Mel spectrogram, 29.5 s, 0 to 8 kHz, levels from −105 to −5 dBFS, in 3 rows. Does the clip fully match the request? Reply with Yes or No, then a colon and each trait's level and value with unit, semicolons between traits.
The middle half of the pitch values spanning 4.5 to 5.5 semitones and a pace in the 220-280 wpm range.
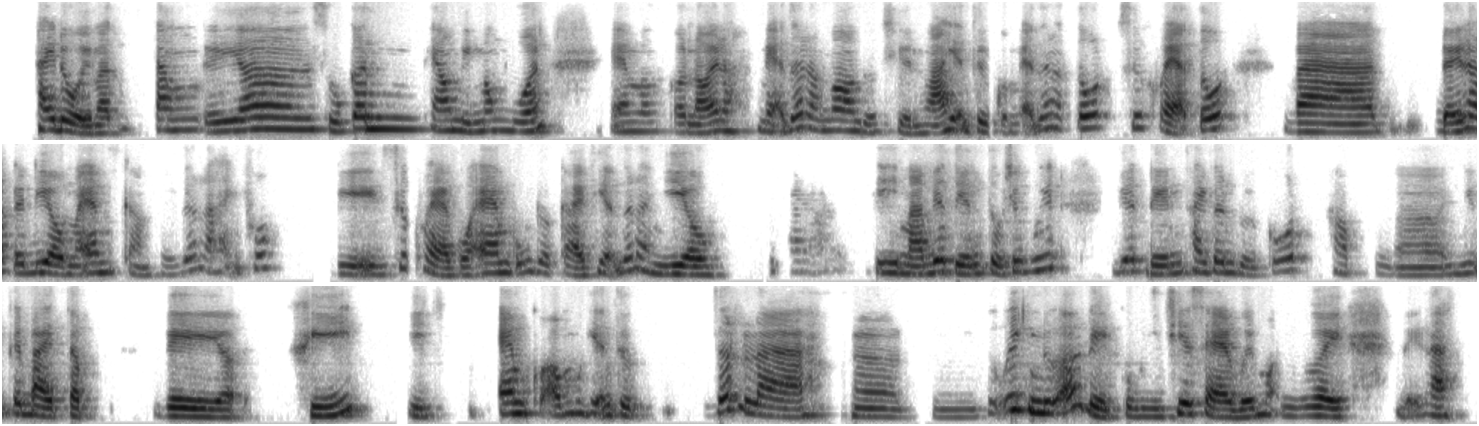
No: average, 5.1 semitones; average, 195 wpm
